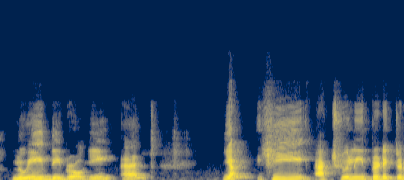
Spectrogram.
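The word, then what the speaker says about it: Louis de Broglie: Brogy is actually even though it is spelled D Brogley he's a French scientist Louie D Brogy and yeah he actually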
